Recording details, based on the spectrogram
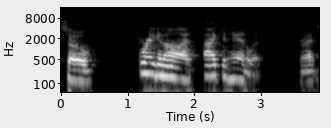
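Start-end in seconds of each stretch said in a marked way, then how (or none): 1.1-3.0 bring and I stressed, bring high and loud. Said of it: "emphasize those words".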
